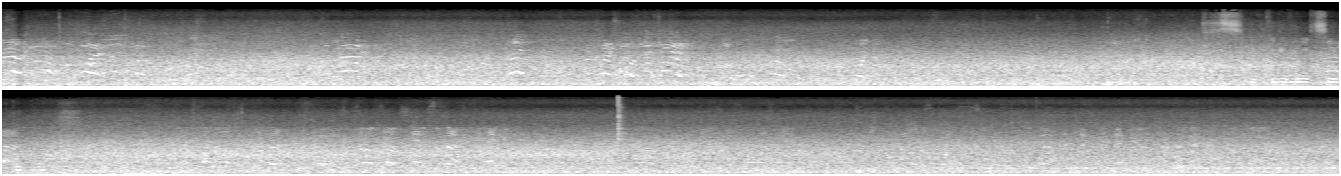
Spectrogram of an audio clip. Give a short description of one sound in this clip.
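A crowd of spectators chatters and calls out nearby outdoors.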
